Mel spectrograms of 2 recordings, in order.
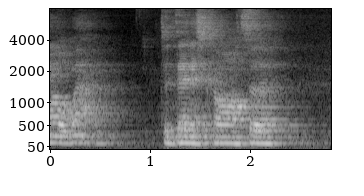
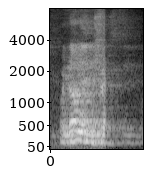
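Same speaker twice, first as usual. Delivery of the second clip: louder, insistent on NOT; firm louder repeat; 3 semitones higher, 8 dB louder than usual. Retold or imitated. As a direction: hammer the refusal home. Officials repeating their refusal, insistent.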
